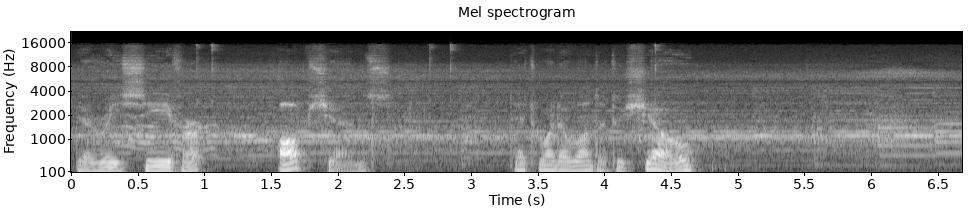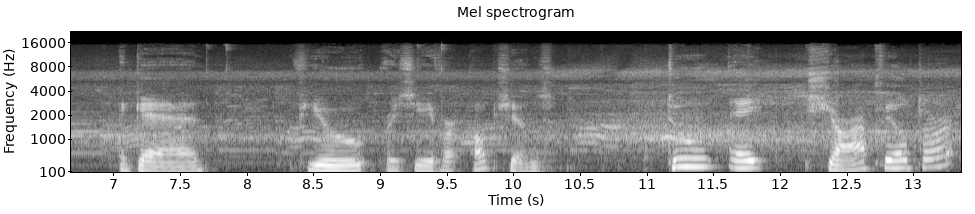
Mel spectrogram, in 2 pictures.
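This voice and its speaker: A hobbyist giving an unscripted demo at home, explaining piece by piece in a halting way with frequent pauses. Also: medium pitch, lively intonation, creaky, music in the background. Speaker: hobbyist demonstrator. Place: home, indoors near a kitchen. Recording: noisy room with radio static. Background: radio noise.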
